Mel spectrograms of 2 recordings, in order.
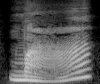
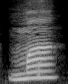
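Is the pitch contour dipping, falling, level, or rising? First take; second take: dipping; level. First: The pitch dips low, then rises. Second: The pitch stays high and level. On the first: It means horse. "третий тон" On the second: It means mother. "первый тон"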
